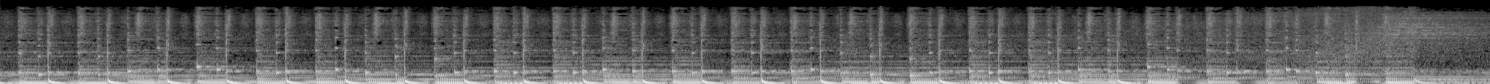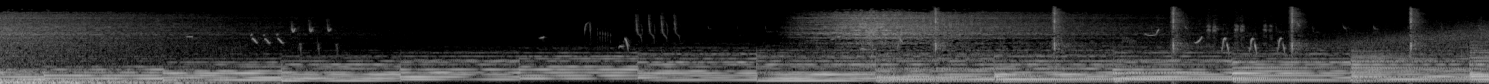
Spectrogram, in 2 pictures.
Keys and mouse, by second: 2.1 ctrl+z, 2.8-8.1 drag, 8.1 ctrl+j, 10.7 click, 13.3 click, 13.3 click, 17.6-20.3 drag, 26.4 click.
